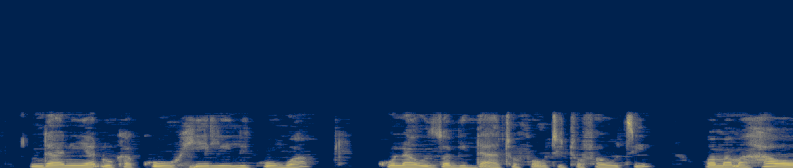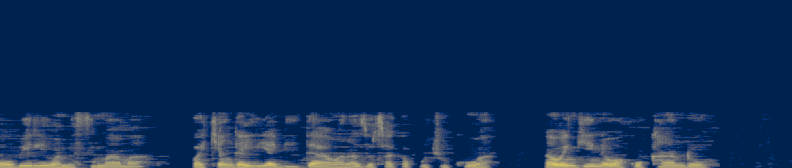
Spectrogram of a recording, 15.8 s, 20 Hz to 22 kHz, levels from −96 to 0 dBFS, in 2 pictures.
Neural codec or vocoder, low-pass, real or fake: none; 7.2 kHz; real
